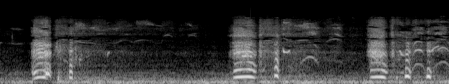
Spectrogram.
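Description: High-pitched laughing shrieks in short rising-and-falling bursts: one burst about half a second in, another about two and a half seconds in, then a quick run of cackles near the end.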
